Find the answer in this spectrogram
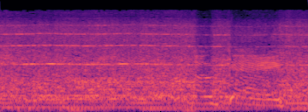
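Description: Corded electric leaf blower running steadily: a loud rush of air with a constant high motor whine.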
